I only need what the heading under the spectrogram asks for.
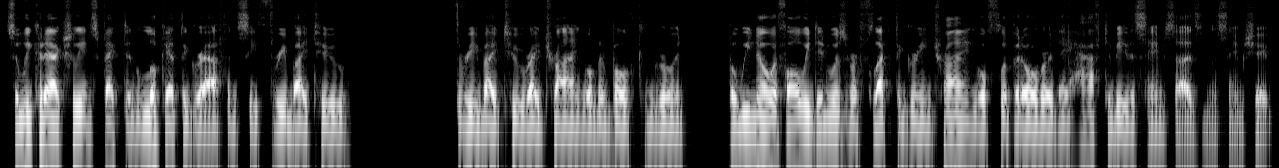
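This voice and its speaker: Man, very deep voice, slightly hoarse, patient step-by-step teacher, dry recording. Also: normal speed, a little mellow, no echo. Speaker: math teacher. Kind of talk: screen-recorded lesson recap.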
